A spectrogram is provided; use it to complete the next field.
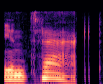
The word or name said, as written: intact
